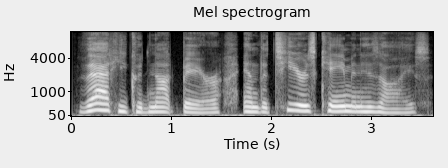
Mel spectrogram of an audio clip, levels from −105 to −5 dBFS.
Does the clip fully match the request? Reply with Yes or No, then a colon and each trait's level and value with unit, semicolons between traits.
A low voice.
No: high, 190 Hz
